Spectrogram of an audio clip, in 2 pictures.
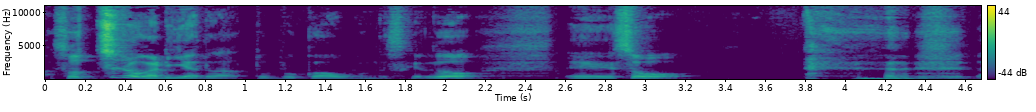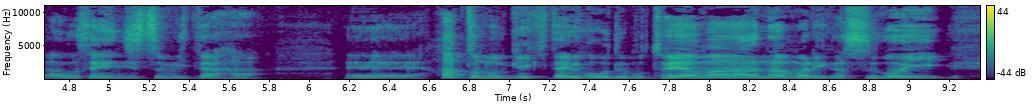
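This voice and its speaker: With a darkish, mid-range voice, this Nagoya-based podcast host talks casually through a film on his own, fixing his own wording as he works out his thoughts aloud.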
